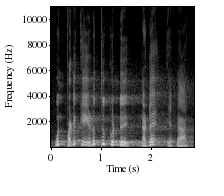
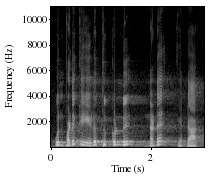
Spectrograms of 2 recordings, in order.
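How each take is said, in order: No difference in how they are said.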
